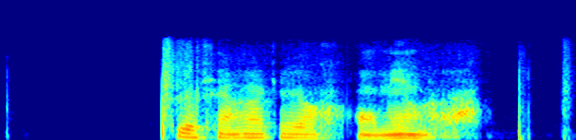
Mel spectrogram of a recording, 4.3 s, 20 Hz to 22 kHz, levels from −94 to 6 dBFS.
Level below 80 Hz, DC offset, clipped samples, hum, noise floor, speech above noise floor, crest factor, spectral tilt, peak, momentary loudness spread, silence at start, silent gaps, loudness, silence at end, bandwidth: -54 dBFS; under 0.1%; under 0.1%; none; under -90 dBFS; over 68 dB; 18 dB; -8.5 dB/octave; -6 dBFS; 14 LU; 1.2 s; none; -24 LUFS; 0.05 s; 6.8 kHz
